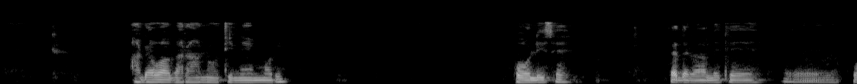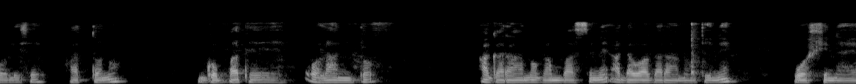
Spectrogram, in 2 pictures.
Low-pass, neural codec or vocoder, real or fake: 7.2 kHz; vocoder, 44.1 kHz, 128 mel bands every 512 samples, BigVGAN v2; fake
